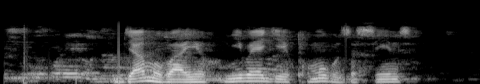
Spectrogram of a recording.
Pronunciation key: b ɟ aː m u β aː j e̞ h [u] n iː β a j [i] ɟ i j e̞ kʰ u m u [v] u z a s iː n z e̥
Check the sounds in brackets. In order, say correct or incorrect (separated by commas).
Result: incorrect, incorrect, incorrect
